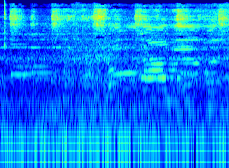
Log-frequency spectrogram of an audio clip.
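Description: A song playing on a car stereo inside the cabin, over the steady low rumble of the car driving.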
